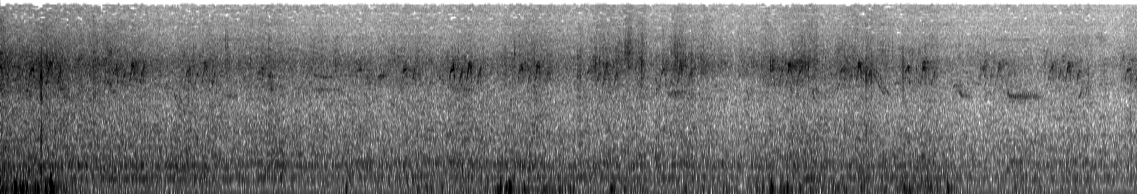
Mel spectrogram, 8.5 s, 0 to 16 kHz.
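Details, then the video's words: Honey bee swarm settled on an apple tree on 12 June 2017, large enough to fill about six to seven Dadant frames; a steady high, hissing hum with brief louder surges and faint low thumps. "A swarm of bees on an apple tree."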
